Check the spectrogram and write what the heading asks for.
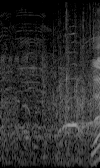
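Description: Stand-up comedy audience applauding after a punchline, with a voice rising out of it near the end.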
